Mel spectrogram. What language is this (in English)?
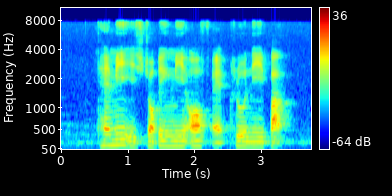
English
